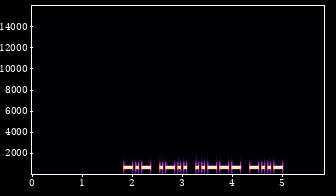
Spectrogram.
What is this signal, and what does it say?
Morse code, heard as a keyed tone, about 20 wpm, 700 Hz. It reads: KL2X
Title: USA Call Signs - 4 Characters - Repeated 3x - 20wpm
